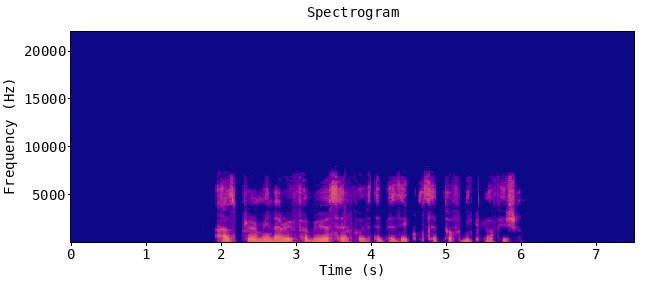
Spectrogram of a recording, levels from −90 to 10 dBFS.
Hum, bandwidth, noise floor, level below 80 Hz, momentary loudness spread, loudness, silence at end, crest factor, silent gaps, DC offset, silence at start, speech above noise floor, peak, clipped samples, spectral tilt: none; 7.6 kHz; under -90 dBFS; -64 dBFS; 12 LU; -29 LUFS; 1.6 s; 22 dB; none; under 0.1%; 1.9 s; over 61 dB; -10 dBFS; under 0.1%; -5.5 dB/octave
